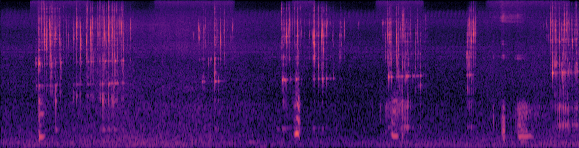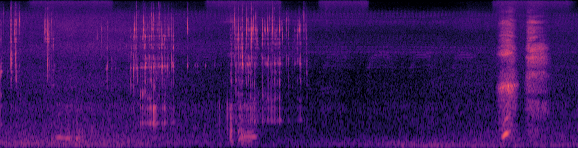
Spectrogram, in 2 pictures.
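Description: Seawater spritzed from a mini spray bottle onto sand, many short, faint hissing bursts in irregular clusters with brief wet crackles between them.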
